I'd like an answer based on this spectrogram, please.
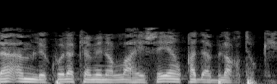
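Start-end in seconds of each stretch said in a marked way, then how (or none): none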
